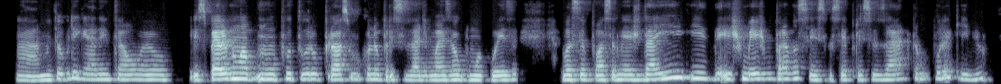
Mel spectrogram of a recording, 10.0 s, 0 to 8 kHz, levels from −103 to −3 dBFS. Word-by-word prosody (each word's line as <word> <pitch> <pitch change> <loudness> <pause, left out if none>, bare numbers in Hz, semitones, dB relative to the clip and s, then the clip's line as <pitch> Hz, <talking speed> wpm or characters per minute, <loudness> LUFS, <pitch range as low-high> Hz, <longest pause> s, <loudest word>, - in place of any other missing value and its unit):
Ah, 150 -2 -2
muito 165 +4 +1
obrigada. 185 -3 -2
Então 175 -1 -2
eu 170 -1 -1 0.2
espero 180 +3 +5
em 200 - +4
uma 200 0 +8
em 185 -1 +2
um 175 - -3
futuro 185 -1 -1
próximo 175 0 0
quando 180 -1 -2
eu 180 - -1
precisar 160 0 -2
de 155 - -3
mais 160 0 +1
alguma 160 -1 +2
coisa, 160 +2 0 0.4
você 170 +1 +1
possa 165 -1 0
me 170 0 +2
ajudar 170 +1 +1
aí 190 +3 +2 0.2
e 215 -2 +1
e - - -1
deixo 195 +1 0
mesmo 195 +1 0
para 195 +1 -1
você, 200 -5 -2
você 165 0 -5
precisar 170 +2 -4
estamos 195 0 -8
por 215 +2 -3
aqui, 230 -9 -4
viu. 180 +3 -5
175 Hz, 215 wpm, -23 LUFS, 165-190 Hz, 0.4 s, uma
